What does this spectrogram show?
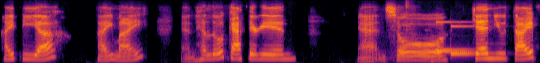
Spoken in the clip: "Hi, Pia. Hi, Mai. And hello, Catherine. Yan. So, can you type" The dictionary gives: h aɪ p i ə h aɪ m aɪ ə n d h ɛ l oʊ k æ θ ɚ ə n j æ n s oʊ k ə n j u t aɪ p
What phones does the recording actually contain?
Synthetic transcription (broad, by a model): h aɪ p i ə h aɪ m aɪ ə n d h ɛ l oʊ k æ θ ɚ ə n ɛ n s oʊ k ə n j u t aɪ p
